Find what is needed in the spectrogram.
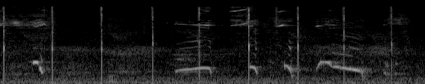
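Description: Beagle puppy whimpering: several short cries that fall in pitch, then a longer drawn-out whine about three seconds in. Sharp clicks sound throughout, the loudest of them near the start.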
